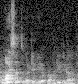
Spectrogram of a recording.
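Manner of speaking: fast, lightly posh proud mum; middle-class mum. Retold or imitated. Mum boasting about her son, quick light middle-class accent. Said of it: "she has got a middle-class accent".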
